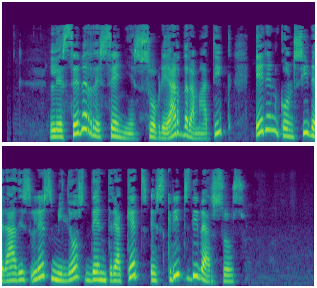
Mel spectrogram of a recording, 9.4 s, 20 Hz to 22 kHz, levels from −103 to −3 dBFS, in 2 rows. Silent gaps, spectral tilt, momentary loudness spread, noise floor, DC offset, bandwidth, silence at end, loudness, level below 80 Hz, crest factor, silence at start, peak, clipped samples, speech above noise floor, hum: none; -5 dB/octave; 7 LU; -67 dBFS; under 0.1%; 11.5 kHz; 1.1 s; -21 LUFS; -72 dBFS; 18 dB; 0.75 s; -4 dBFS; under 0.1%; 47 dB; none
